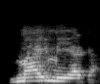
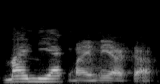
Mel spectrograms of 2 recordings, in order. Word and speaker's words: MyMIYAKA: Did I pronounce it well? My Miyaka. My Miyaka. My Miyaka.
